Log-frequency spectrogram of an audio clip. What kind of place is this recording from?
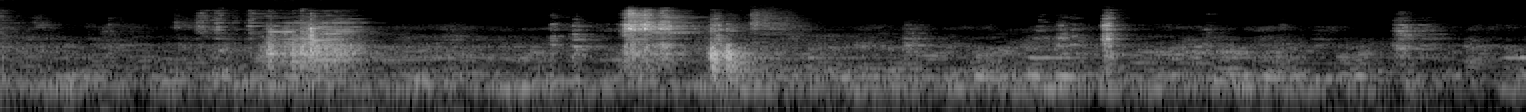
restaurant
